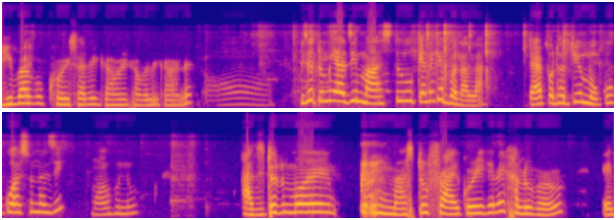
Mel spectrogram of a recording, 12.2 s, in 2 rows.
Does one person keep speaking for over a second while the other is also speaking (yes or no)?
no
